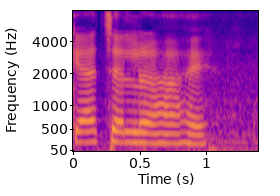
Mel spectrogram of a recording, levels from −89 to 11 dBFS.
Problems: none marked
